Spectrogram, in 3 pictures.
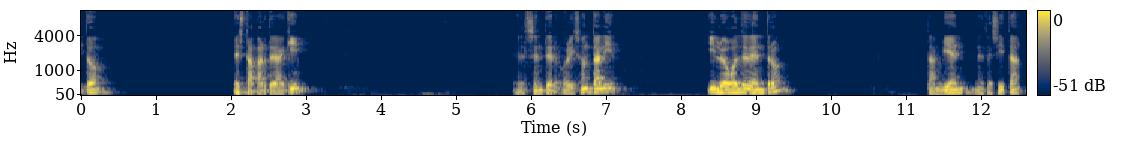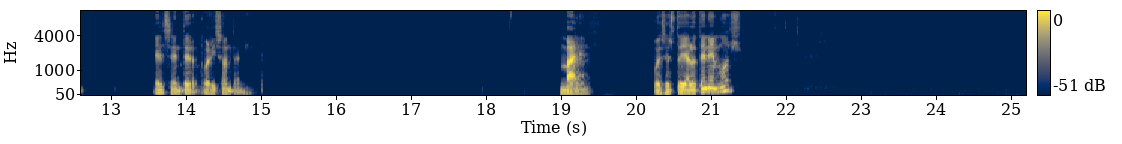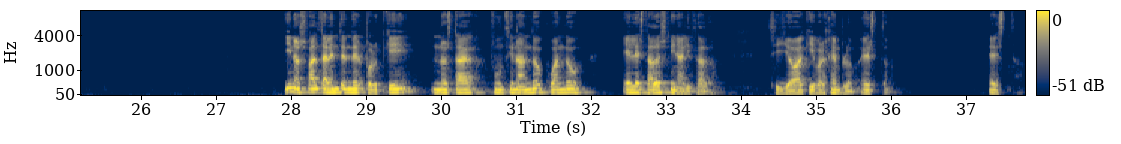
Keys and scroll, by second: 0.4 super+BackSpace, 13.0 Tab, 14.2 alt+super+l.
